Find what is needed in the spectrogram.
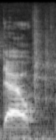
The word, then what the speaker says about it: Tao: It's pronounced Dao. – Dao. – Listen. – Dao. – Okay, Google, to be fair, this is spelled T-A-O, and Google also says that it can be pronounced Tao.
